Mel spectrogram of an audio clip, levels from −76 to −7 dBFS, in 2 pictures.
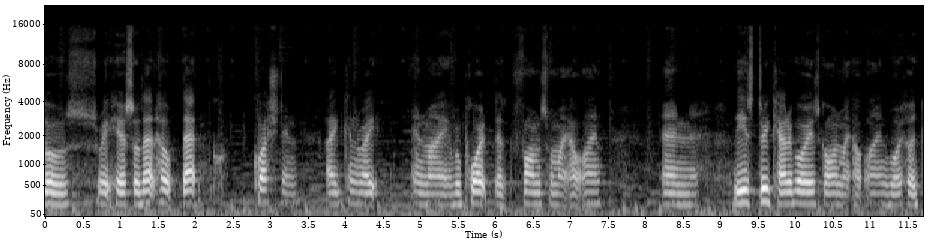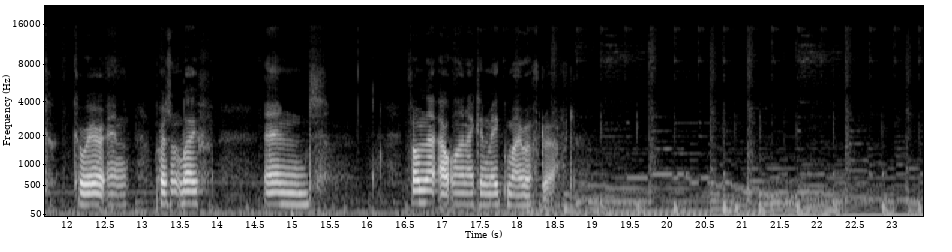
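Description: No technical faults are audible.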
